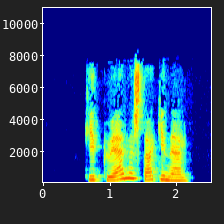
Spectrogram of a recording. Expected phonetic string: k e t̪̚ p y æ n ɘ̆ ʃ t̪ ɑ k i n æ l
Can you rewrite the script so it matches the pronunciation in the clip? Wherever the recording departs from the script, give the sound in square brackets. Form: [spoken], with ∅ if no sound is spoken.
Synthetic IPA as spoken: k [i] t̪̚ p y æ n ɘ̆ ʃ t̪ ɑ k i n æ l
